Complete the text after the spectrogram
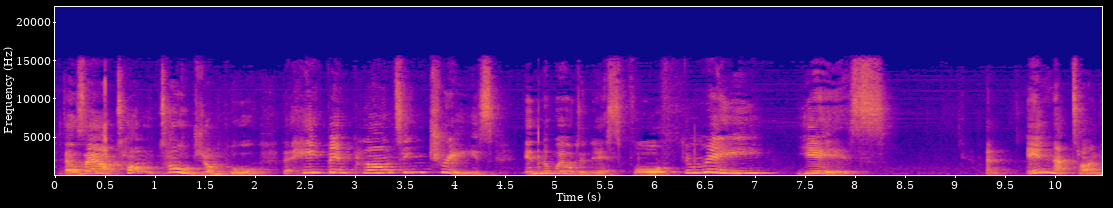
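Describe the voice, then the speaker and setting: A woman reading a story aloud to children in a teacherly way, pausing to explain words and ask questions. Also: fairly high pitch, fairly bright tone. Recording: roomy echo, distant mic, faint noise.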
